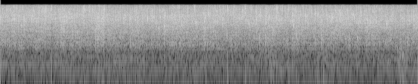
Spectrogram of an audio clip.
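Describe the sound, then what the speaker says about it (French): Pork belly and potatoes sizzle steadily in a hot pan, a dense, even frying hiss with occasional soft stirring clatters, close and continuous with no voices. "on ajoute la poitrine, les pommes de terre. On fait revenir tout ça."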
